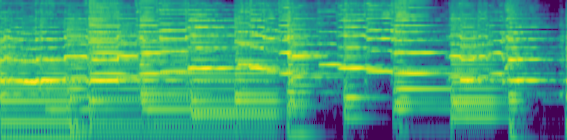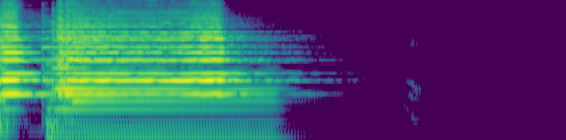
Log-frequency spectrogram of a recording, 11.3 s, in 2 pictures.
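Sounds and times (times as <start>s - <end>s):
Scottish fiddle playing a march: 0.0s - 8.9s.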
